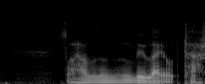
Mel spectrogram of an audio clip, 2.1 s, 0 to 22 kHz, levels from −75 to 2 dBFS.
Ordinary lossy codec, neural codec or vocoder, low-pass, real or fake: none; codec, 16 kHz, 0.5 kbps, FunCodec, trained on LibriTTS, 25 frames a second; 7.2 kHz; fake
